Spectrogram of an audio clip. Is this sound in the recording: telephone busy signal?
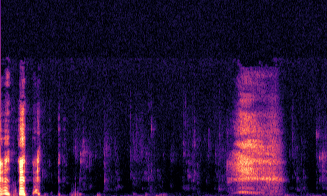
no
